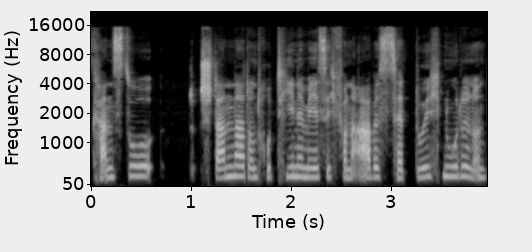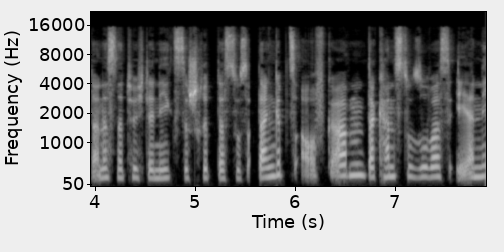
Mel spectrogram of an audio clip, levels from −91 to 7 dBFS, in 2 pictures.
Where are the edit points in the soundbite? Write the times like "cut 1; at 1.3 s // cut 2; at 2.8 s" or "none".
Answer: cut 1; at 5.5 s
